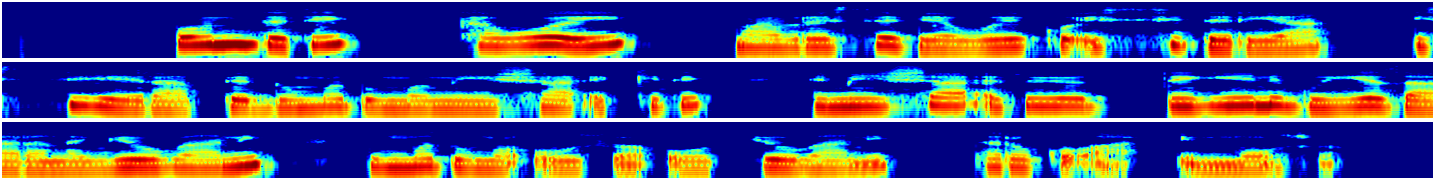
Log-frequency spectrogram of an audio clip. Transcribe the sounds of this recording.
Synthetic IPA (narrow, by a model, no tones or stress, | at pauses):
bɔnd̪ɛt̪ɪ | kʰɐwɔj | maːbɾɛsɛbɪjɐwɔjkːɔ̰ʔɪsːɪd̪ɛɾɪjaː | ɪsːɪhe̞ːɾaːpːɛd̪ʊmːɐd̪ʊmːɐmiːʃːaːʔɛ̰kːɪd̪ɪ | hɛmiːʃːaːʔɛt̪ʊjɔd̪̥ɪɡiːnɪɡʊjːɛzaːɾɐnɐɡɪjoːɡaːnɪ | d̪̥ʊmːɐd̪ʊmːɐ̰ʔoːsʊwa̰ːʔo̞ːt̪ːɪjo̞ːɡaːnɪ | t̪ɐɾɔkɔ̰ʔa̰ːɪ̰mːo̞̰ːsɔ̰nɐ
